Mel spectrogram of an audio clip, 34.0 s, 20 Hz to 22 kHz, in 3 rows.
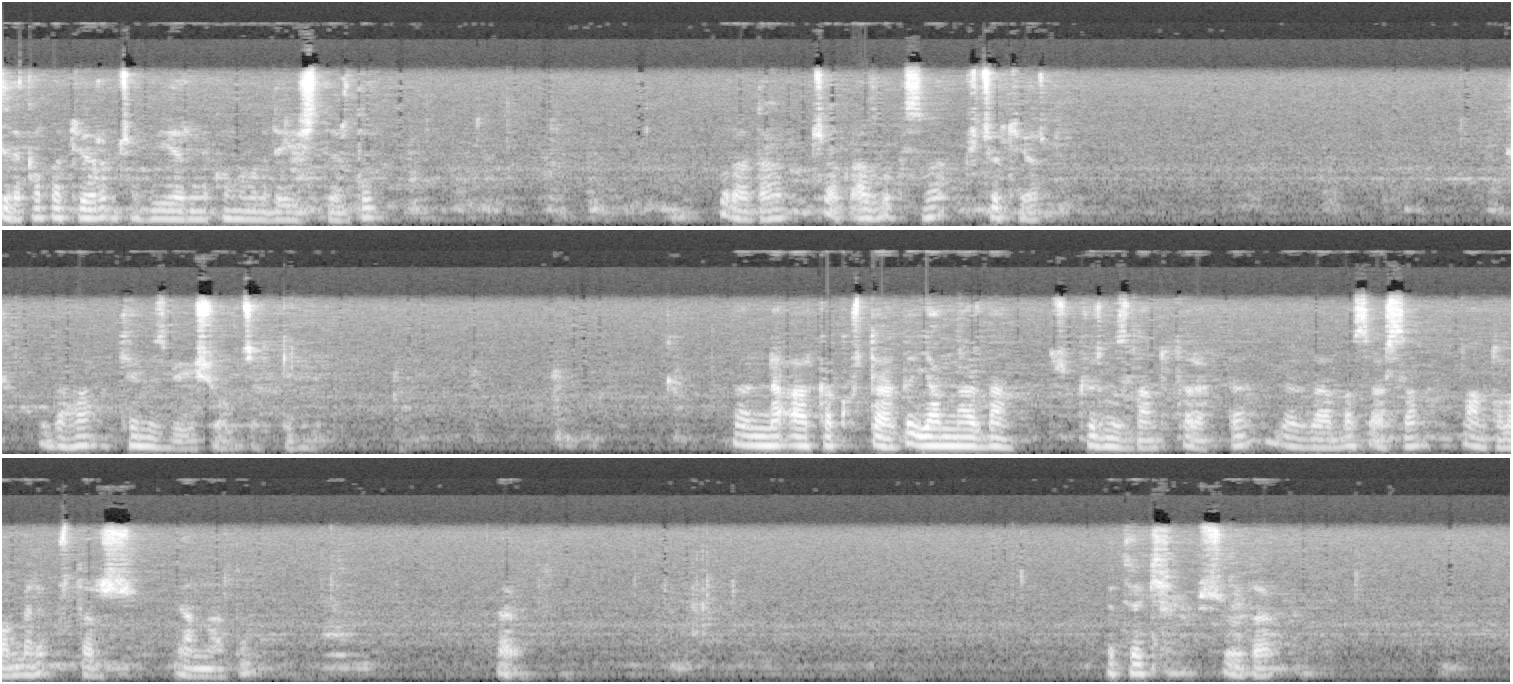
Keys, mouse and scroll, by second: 0.1 x, 2.1 click, 3.8 alt+click, 4.6 scroll up 1, 5.6 scroll down 1, 5.8-7.4 alt+drag, 7.4-11.5 drag, 11.5-16.7 drag, 16.7-19.9 drag, 19.9-23.0 drag, 23.0-33.9 drag.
